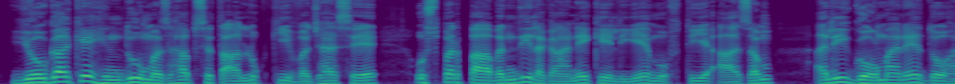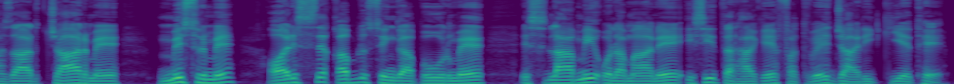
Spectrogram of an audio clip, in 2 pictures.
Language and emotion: Urdu, neutral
